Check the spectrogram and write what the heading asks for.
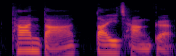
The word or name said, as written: TAAN1 DAA2 DAA2 CAANG3 GOEK3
